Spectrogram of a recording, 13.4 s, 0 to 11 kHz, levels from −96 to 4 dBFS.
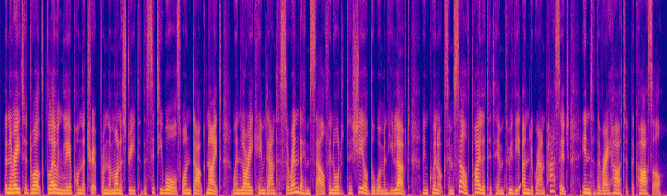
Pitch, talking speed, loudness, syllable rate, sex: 180 Hz, 215 wpm, -20 LUFS, 6.2 syllables/s, female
